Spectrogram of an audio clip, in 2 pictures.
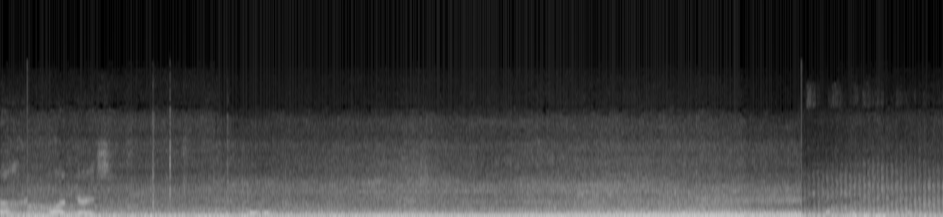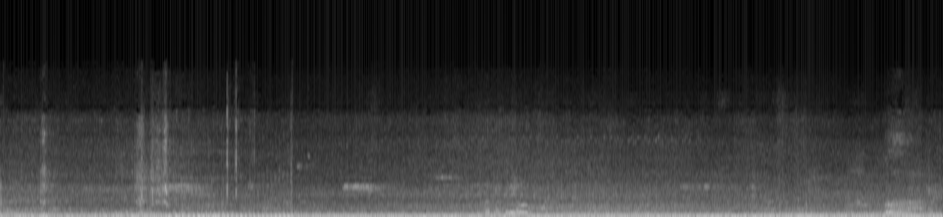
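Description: Wind noise rumbling on a camera microphone on a moving bicycle, mixed with tyre noise and passing road traffic.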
